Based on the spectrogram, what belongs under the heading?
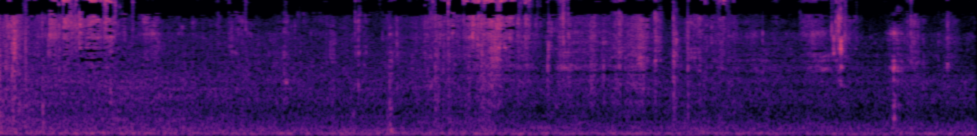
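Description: A man chewing French fries, with faint mouth sounds and small clicks, over a steady low hum in a car's cabin.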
